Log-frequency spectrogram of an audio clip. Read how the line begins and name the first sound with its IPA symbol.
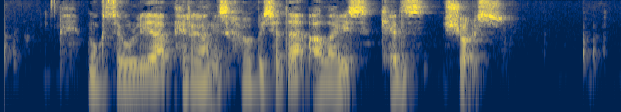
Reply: m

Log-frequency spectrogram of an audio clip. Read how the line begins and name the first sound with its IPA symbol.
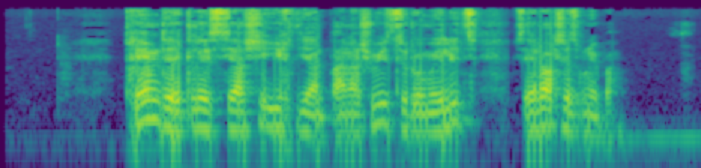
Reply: d̪̥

